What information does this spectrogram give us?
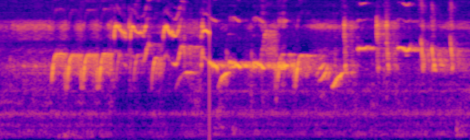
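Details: Varied song of a greater green leafbird, said to draw other birds into responding: quick repeated rising chirps, then longer clear whistles and sharp high notes, with a low constant hum underneath.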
